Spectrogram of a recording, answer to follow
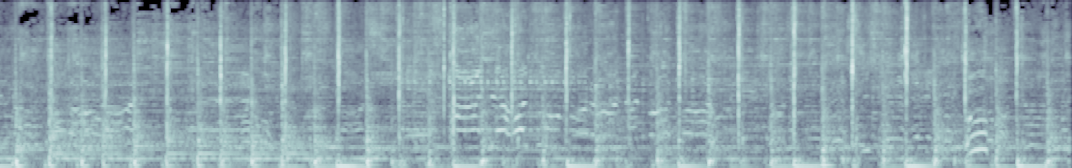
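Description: Live Chitrali folk music: a double-headed dhol drum is beaten in a steady, fast rhythm under an electronic keyboard's held notes. A long-necked plucked Chitrali sitar plays a wavering melody on top.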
